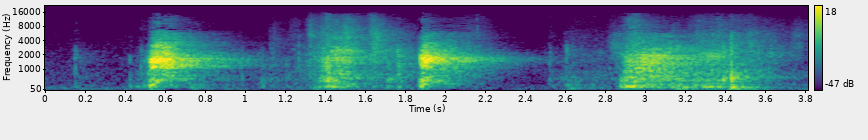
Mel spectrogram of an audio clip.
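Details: Baxter, a seven-week-old Border Terrier puppy, chews cheekily on shoelaces and gives four sharp, high yipping barks about a second apart. Each bark fades quickly into a quiet room.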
